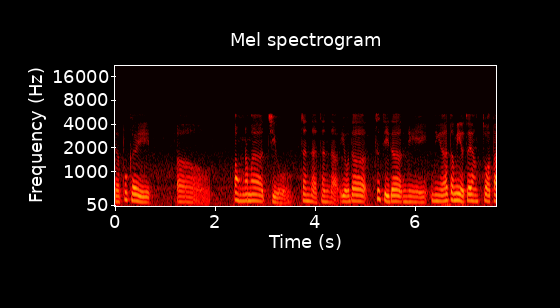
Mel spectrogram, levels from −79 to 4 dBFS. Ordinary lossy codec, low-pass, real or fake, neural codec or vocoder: none; 5.4 kHz; fake; vocoder, 44.1 kHz, 80 mel bands, Vocos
